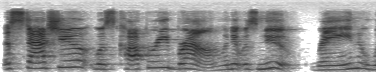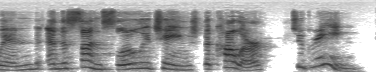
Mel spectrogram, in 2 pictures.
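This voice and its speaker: A woman teacher reading an informational book aloud to young children, expressive and explanatory, with asides to her pupils. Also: high voice, slow, hardly any pauses.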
